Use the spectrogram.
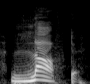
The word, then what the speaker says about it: laughed: LAUGHED, तो LAUGH को पढ़ते हैं लाफ, और ED है दोस्तों तो इसे पढ़ेंगे लाफ्ट।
